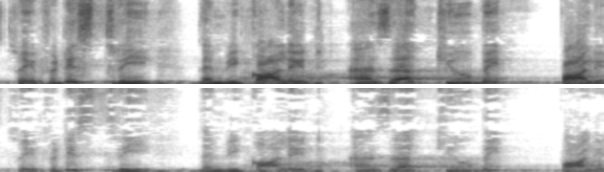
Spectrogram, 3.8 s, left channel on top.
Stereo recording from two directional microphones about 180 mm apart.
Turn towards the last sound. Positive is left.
turn(degrees=30)  # may be behind; listen again after turning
